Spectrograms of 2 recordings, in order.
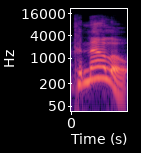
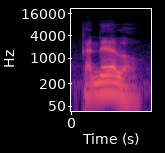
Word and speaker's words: Canelo: But he's never, obviously, fought, you know, someone like Canelo. Or Canelo.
